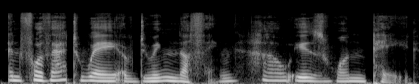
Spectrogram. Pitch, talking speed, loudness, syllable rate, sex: 150 Hz, 155 wpm, -18 LUFS, 3.3 syllables/s, male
